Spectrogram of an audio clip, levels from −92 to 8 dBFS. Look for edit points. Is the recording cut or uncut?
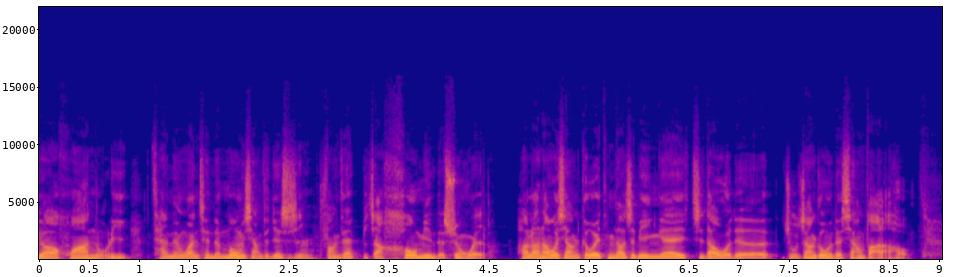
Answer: cut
